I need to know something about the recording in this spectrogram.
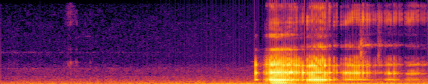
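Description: A man's short, hesitant "uh" into a close microphone, about a second and a half in, after a near-quiet pause.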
